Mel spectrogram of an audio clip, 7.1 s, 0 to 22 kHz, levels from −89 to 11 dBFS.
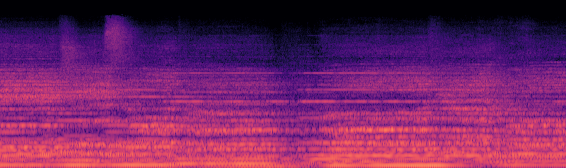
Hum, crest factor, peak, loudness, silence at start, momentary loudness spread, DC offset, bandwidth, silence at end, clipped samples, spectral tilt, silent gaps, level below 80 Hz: none; 12 dB; -6 dBFS; -20 LUFS; 0 s; 4 LU; under 0.1%; 13 kHz; 0 s; under 0.1%; -6.5 dB/octave; none; -26 dBFS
